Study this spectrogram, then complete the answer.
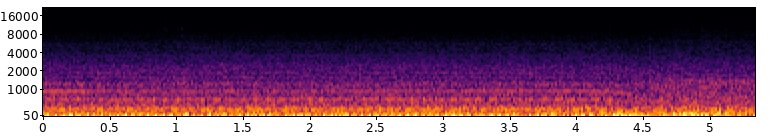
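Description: A train's engine hums steadily as it runs along the track.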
